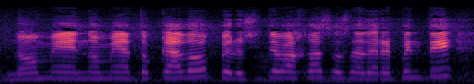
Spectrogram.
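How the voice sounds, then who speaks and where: A high-pitched woman with a Mexican accent, raised in Veracruz, tells stand-up stories in a loose, slangy podcast chat. Her tone is very bright and she swears freely as she talks. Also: steady tone, brisk. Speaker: stand-up comedian, guest.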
